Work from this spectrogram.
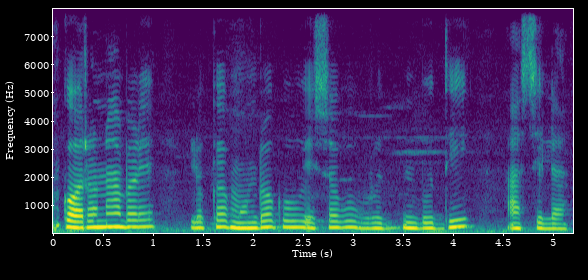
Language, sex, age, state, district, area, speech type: Odia, female, 30-45, Odisha, Cuttack, urban, spontaneous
